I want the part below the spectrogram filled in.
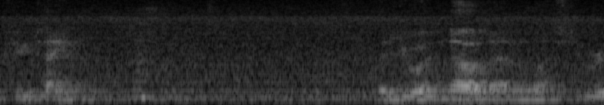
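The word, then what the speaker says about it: putamen: the Pam and you got them all right mispronounced pamin it's putan you wouldn't know that unless you were here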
